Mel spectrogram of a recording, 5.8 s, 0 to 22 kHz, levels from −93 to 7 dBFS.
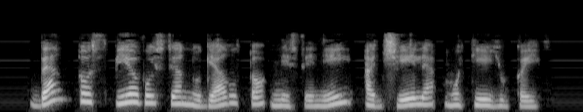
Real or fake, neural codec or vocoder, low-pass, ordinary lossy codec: fake; vocoder, 22.05 kHz, 80 mel bands, HiFi-GAN; 7.2 kHz; MP3, 48 kbps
